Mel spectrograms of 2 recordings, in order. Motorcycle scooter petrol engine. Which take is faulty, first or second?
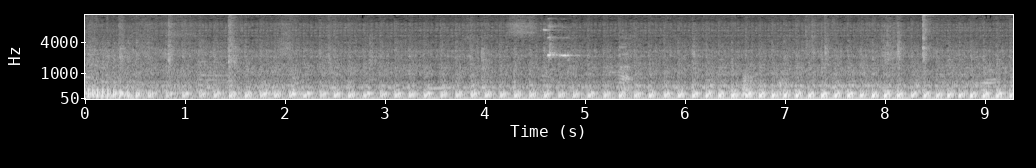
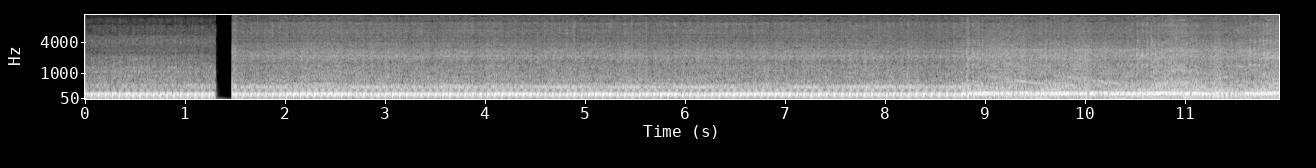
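first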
